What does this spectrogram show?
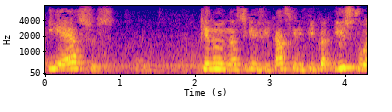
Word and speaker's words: Iesus: No latim a pronúncia é Iesus, que no significado significa isto é um porco, que era o sacrifício feito para Zeus.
